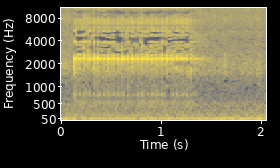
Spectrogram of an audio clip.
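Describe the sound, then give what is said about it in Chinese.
A telephone rings with a steady, high electronic trill that lasts just over a second and then stops, leaving a low background hum. “稍等一下，喂，是个业务电话。”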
